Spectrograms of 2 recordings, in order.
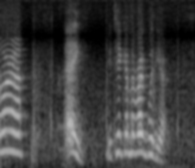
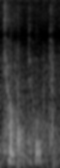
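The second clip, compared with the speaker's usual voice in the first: put-on whispered baby voice; 12 dB quieter, much faster than usual. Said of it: "She's like".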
